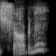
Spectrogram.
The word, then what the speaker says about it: Charbonnet: I want to say Charbonnet? No. Yeah. How do I pronounce it? It's Charbonnet, yeah.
